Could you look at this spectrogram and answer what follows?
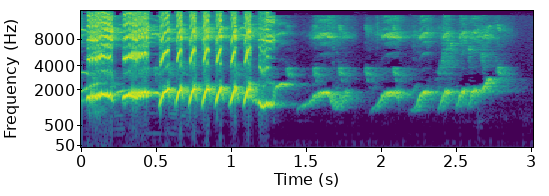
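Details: Bornean white-rumped shama song meant to push silent or unmotivated shamas to sing. Loud repeated whistles and a fast string of upslurred notes, then softer looping whistled phrases fading out.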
